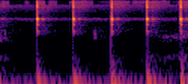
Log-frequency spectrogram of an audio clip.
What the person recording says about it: hear that tapping. He is made of a different type of material. He is resin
